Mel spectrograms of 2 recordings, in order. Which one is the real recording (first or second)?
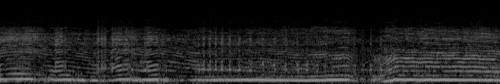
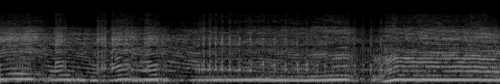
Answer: second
